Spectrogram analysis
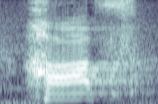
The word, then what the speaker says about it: half: तो ये वॉक हो गया, एल इसमें लेटर साइलेंट होगा। ऐसे वर्ड है talk, TALK, talk, walk, talk. एक वर्ड है HALF, हाफ।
